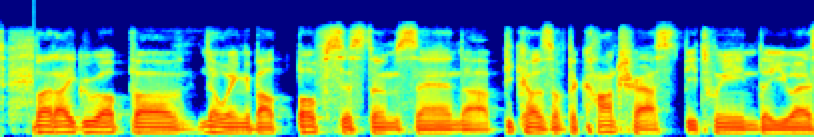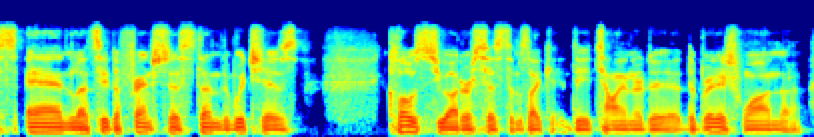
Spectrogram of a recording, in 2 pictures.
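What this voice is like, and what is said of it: French-influenced English accent. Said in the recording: “my family's French, so forgive me for my accent.”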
